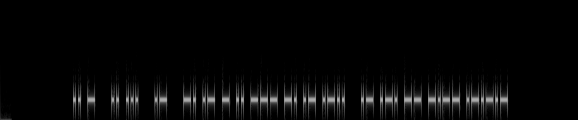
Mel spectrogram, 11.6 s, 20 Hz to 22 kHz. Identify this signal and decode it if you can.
Morse code, heard as a keyed tone, about 25 wpm, 700 Hz. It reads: IT IS A NATIONAL ARMY.
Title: Sentences from Top 1000 Words - Review Part 4 - 25wpm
